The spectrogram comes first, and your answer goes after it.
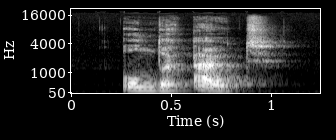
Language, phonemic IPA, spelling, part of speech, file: Dutch, /ˌɔndəˈrœyt/, onderuit, adverb, Nl-onderuit.ogg
- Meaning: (adverb) 1. out from underneath (something) 2. losing support (of one's legs, etc.),; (interjection) timber!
